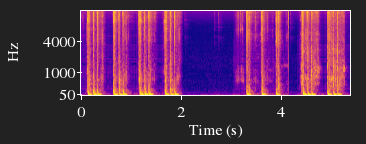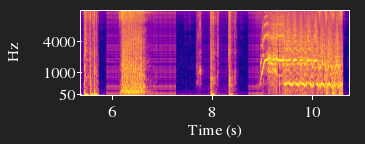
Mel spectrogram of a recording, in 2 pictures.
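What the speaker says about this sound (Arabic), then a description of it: "هذا صوت حصان" A horse neighing sound effect plays as a loud, close whinny near the end, preceded by clusters of sharp clicking bursts and brief gaps of silence.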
